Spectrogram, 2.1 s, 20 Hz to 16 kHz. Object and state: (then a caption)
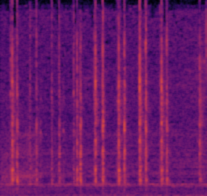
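Tight plastic mouse, little rattle. A Logitech M510 plastic wireless mouse is shaken to test its build quality, producing faint, quick clicking rattles over a low background hum. The rattle is very slight, showing the mouse is sturdy and tightly built.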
